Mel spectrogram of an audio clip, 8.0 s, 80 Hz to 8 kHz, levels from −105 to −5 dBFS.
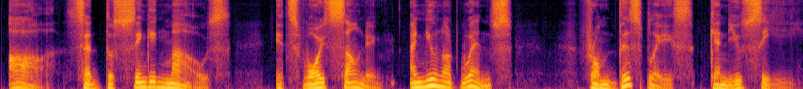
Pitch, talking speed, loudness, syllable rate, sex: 105 Hz, 135 wpm, -21 LUFS, 3.9 syllables/s, male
